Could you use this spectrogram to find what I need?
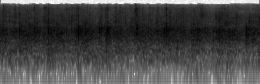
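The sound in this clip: A church audience claps to welcome two speakers onto the stage at a morning service: steady, dense applause that holds at an even level throughout, without talk.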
